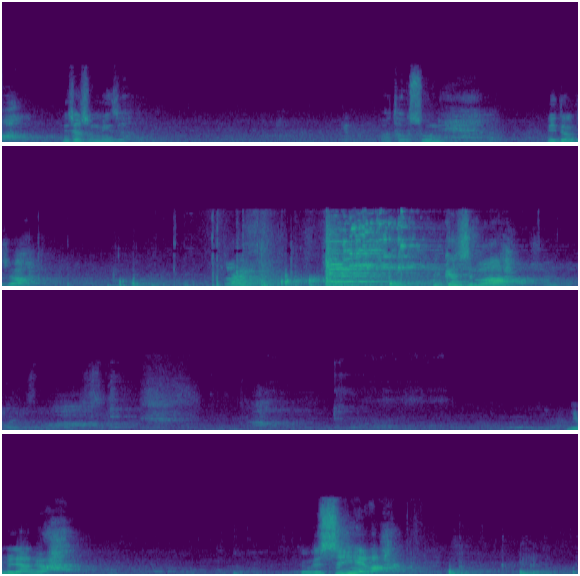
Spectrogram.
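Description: A young man speaks angrily and loudly, close by.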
